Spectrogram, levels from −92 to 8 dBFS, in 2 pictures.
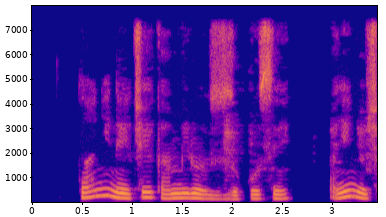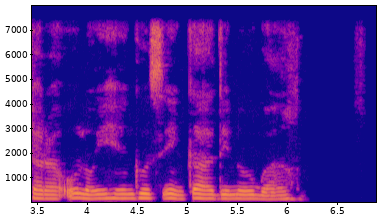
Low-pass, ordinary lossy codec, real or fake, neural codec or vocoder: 7.2 kHz; none; real; none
